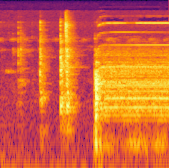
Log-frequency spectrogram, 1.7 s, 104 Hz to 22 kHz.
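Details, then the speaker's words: Honda Vario 125 FI, key on with MIL lit then off: a few faint clicks, then a steady high electric hum as the fuel pump primes normally. "Iya, pompanya hidup. Dengarkan pompanya."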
